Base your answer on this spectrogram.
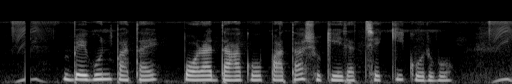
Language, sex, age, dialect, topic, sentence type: Bengali, female, 18-24, Rajbangshi, agriculture, question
